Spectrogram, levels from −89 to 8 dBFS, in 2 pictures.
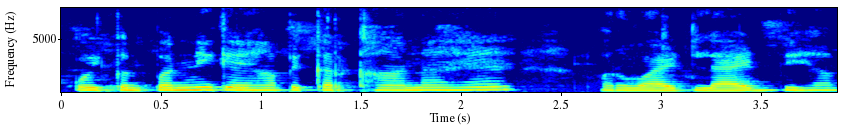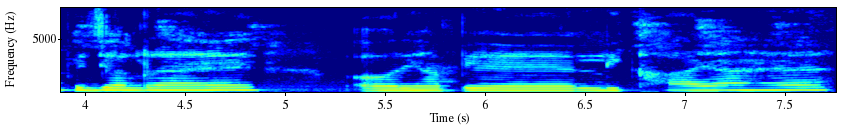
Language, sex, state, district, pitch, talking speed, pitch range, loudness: Hindi, female, Chhattisgarh, Sarguja, 225 Hz, 160 wpm, 205-235 Hz, -31 LUFS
